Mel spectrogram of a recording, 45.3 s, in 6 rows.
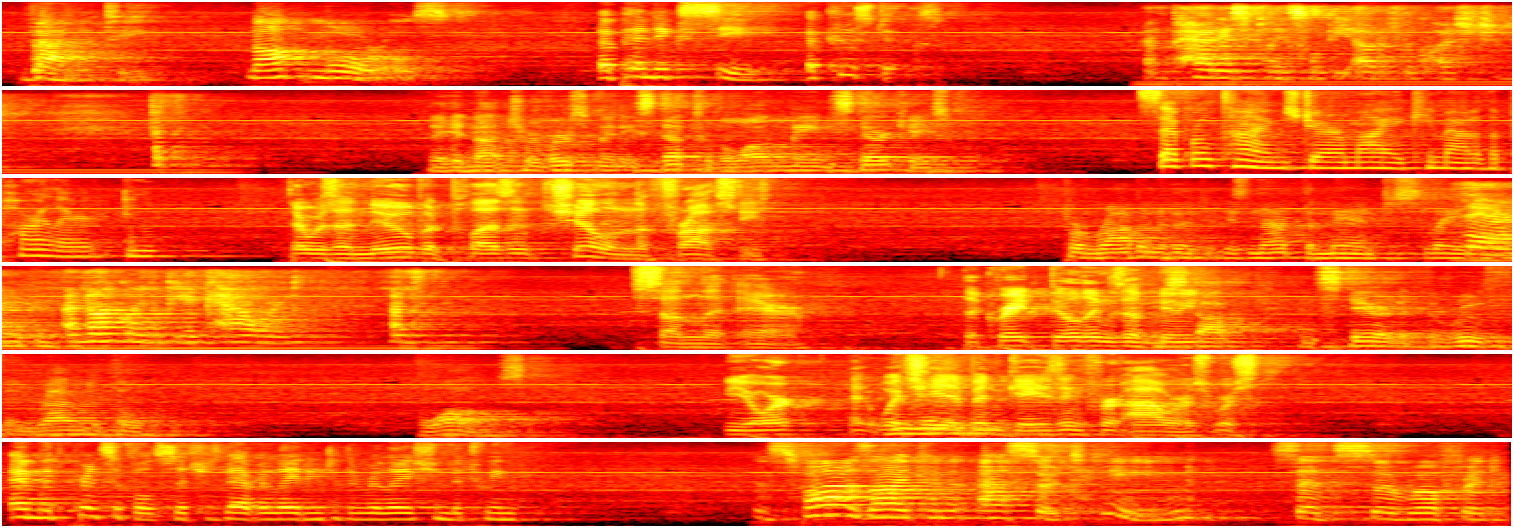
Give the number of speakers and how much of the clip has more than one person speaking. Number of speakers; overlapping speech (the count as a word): seven, about 5%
